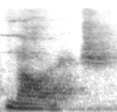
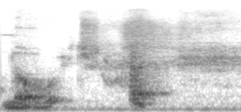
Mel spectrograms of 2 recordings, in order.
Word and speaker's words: Norwich: Of course, both of us having been born in England, we would want to pronounce that Norwich, not Norwich, but that's what it is.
